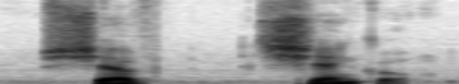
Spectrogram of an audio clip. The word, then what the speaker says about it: Shevchenko: Valentina Shevchenko. Wait, is that how you say it? – Shevchenko, I think it is. – Shevchenko. – Shevchenko, yeah.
